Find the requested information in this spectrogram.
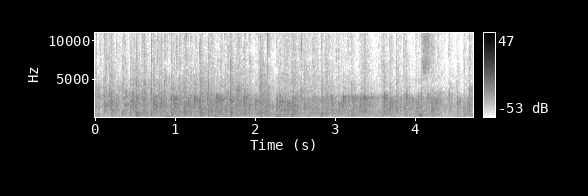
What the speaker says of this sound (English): Please join me in applauding our panelists.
